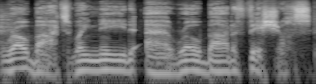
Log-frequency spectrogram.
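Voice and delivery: low drawling team owner; Jerry Jones impression. Pitching robots to the NFL as Jerry Jones, low. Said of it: "It turns into Jerry Jones".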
